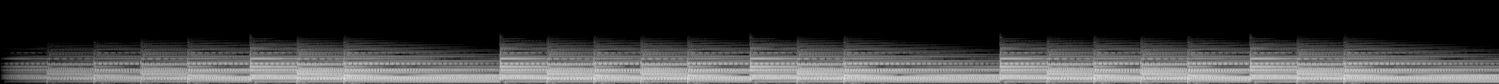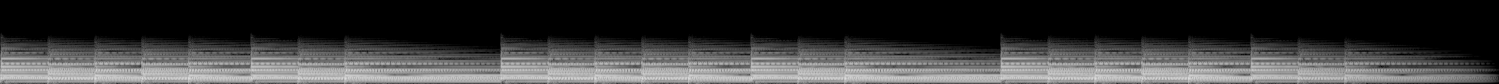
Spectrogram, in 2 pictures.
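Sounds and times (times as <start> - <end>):
Rhodes electric piano hip hop chords: 0.0 - 29.9.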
